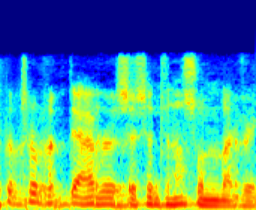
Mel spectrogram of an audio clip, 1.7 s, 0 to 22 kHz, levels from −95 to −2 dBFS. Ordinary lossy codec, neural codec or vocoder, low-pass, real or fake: Opus, 24 kbps; codec, 16 kHz, 1 kbps, FreqCodec, larger model; 7.2 kHz; fake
